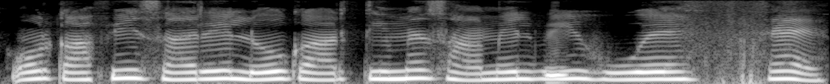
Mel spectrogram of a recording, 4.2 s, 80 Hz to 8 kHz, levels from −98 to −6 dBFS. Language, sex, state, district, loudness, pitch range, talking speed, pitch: Hindi, male, Madhya Pradesh, Bhopal, -12 LUFS, 245-265 Hz, 145 wpm, 255 Hz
